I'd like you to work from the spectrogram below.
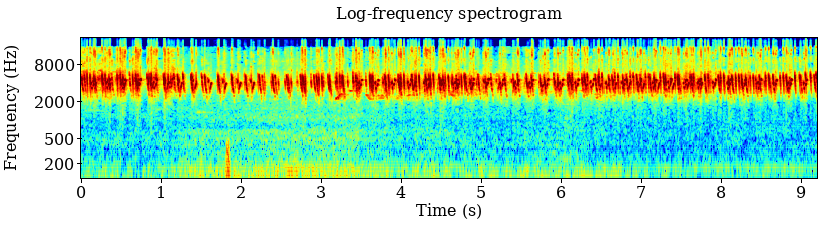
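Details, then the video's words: Bar-winged prinia calls used for luring birds: a continuous stream of sharp, high, buzzy chirps given in rapid succession throughout, with a brief low thump near the start. "SUARA MP3 PIKAT BURUNG CIBLEK SAWAH"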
